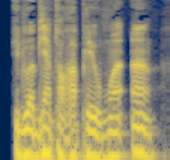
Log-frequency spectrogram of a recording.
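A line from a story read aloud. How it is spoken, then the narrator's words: Annoyed tone. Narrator (French): répondit Harry d'un ton agacé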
